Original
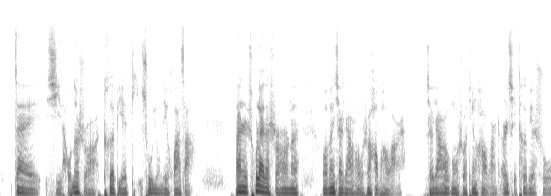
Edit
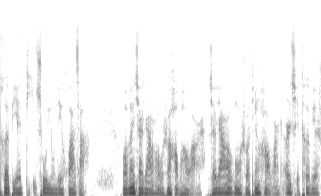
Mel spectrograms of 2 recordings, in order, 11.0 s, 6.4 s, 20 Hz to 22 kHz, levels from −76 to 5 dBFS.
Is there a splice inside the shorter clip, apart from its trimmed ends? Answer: yes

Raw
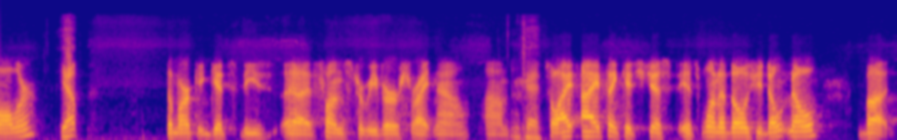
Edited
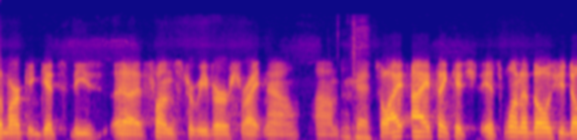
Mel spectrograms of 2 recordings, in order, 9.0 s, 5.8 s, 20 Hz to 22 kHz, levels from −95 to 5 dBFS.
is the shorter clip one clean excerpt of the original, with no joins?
no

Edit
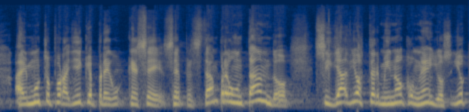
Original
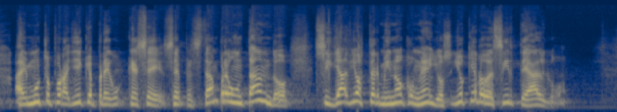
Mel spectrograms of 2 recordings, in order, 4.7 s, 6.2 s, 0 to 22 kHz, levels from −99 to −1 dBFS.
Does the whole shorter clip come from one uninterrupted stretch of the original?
yes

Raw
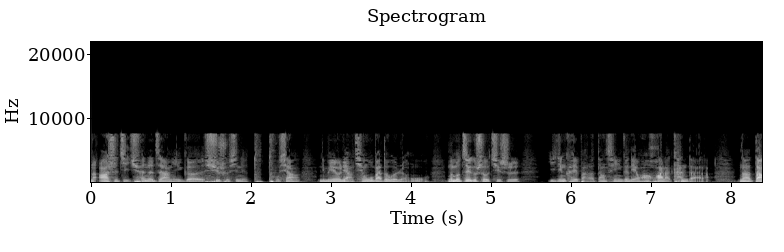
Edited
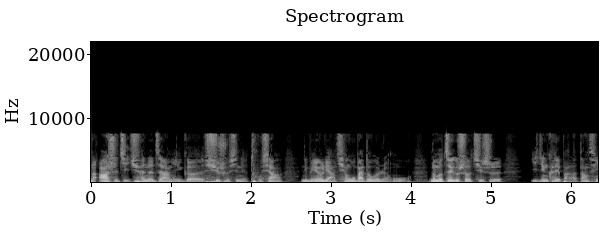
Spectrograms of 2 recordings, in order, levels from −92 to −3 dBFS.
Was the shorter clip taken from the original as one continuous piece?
no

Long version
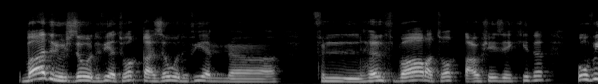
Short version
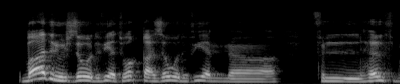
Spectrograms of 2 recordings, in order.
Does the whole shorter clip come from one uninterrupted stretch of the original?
yes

